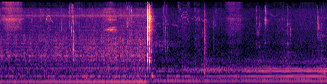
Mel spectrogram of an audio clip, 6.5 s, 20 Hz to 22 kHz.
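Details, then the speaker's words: Leslie 910 rotary speaker, lower rotor motor switched from fast to slow/stop: low steady electrical hum shifts pitch once and keeps droning while the rotor should be stopping, buzzing briefly before it stops; brake circuit buzzing the motor. "the motor hasn't quite stops it makes a bit of buzzing at the moment and then it stops"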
